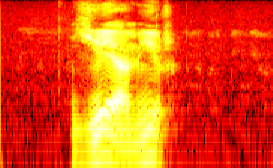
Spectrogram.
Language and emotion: Russian, positive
